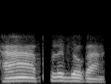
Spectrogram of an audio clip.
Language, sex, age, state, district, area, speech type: Bengali, male, 60+, West Bengal, Hooghly, rural, conversation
